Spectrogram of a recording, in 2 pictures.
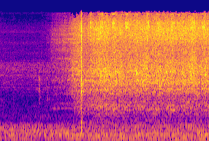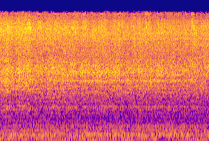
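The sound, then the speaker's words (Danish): A coffee roaster is started by pulling a handle that also starts a timer: a sharp click, then a loud, steady mechanical roar, the coffee beans tumbling and rattling continuously inside the drum. “Og så er der en lille rode her i, øh, i, i ovnen, hvor vi kan se bønderne rasle rundt derinde.”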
